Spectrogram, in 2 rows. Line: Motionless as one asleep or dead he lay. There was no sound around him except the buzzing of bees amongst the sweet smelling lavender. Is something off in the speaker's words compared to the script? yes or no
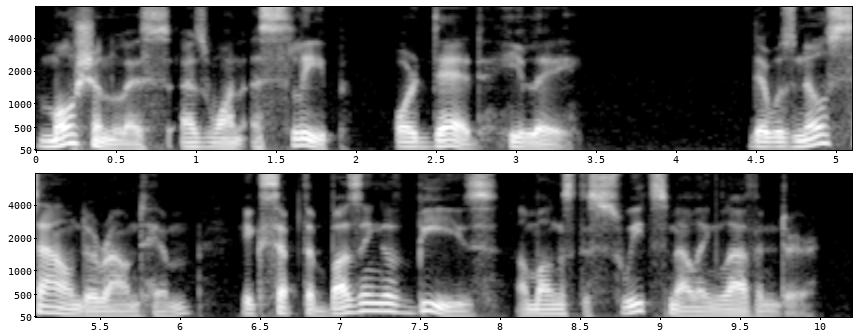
no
